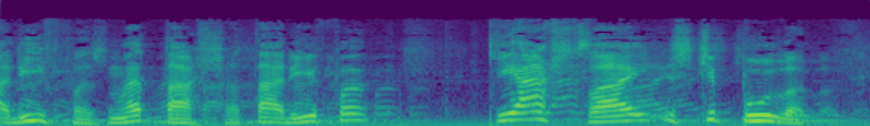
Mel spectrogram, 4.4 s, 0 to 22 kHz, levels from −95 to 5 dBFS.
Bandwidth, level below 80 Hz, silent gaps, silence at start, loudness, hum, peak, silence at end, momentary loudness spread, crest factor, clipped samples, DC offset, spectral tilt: 11.5 kHz; -42 dBFS; none; 0 s; -21 LUFS; 60 Hz at -40 dBFS; -6 dBFS; 0 s; 9 LU; 16 dB; under 0.1%; under 0.1%; -6 dB/octave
